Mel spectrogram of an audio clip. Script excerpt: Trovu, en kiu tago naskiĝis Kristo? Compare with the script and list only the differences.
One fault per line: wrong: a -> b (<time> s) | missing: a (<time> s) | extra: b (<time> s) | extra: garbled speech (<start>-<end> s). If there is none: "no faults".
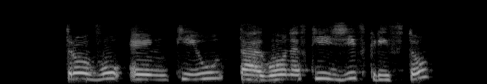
no faults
